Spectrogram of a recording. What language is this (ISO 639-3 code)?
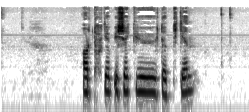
uig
